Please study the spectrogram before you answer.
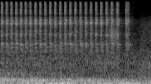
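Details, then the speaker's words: Pashley Princess bicycle after a complete overhaul of its Sturmey-Archer AW 3-speed rear hub; quick, even ticking from the spinning rear wheel fades as it slows, crisp and regular; freewheel pawls sound healthy. "Have a listen to this. Does that not sound like a bike? One operating well."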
